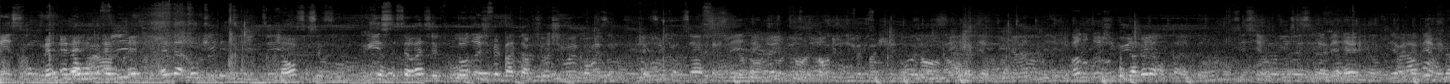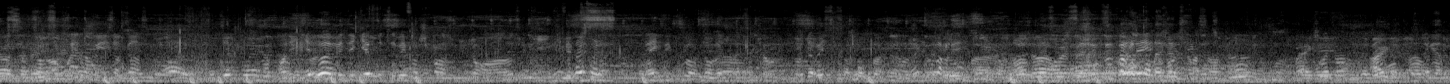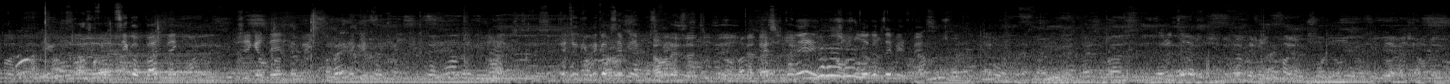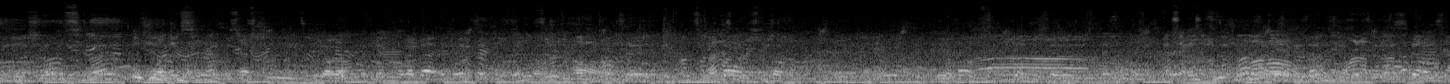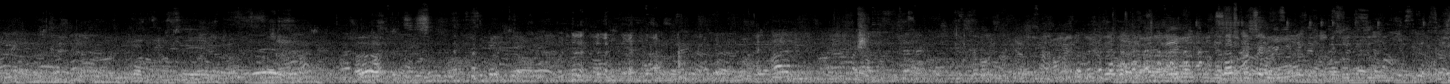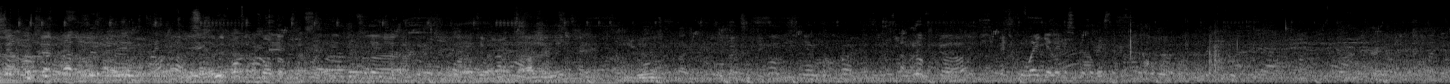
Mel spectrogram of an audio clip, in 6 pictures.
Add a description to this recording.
Sound of my city. In first stationary on the 3 first minutes, young people playing football. After, this is a walk into the city. You can hear all the bars, the restaurants, and simply people drinking beers or juices into the streets. Also young people cheating, a baby and a few tourists walking... This is a welcoming city. It's a quiet business day and everybody is easygoing.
